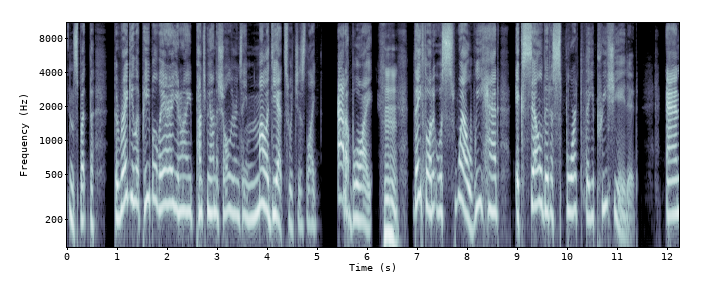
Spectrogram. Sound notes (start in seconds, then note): 4.0 speaking Russian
